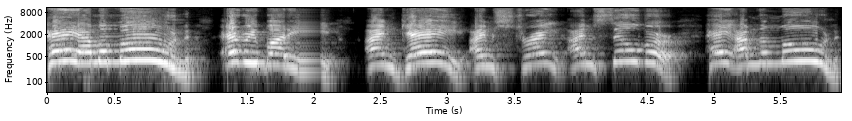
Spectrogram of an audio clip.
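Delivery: very high, showy, boastful yelling. Acting out the moon announcing itself: mock yelling as the moon. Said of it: "Is she yelling at you saying".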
